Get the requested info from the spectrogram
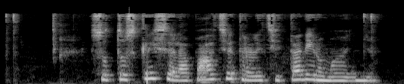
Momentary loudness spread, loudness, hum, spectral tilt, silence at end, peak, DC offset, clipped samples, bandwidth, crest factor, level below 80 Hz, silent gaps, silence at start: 16 LU; -17 LUFS; none; -3 dB/octave; 0.25 s; 0 dBFS; under 0.1%; under 0.1%; 12 kHz; 18 dB; -52 dBFS; none; 0.05 s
